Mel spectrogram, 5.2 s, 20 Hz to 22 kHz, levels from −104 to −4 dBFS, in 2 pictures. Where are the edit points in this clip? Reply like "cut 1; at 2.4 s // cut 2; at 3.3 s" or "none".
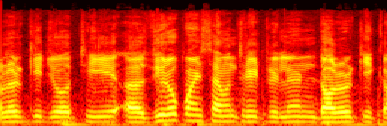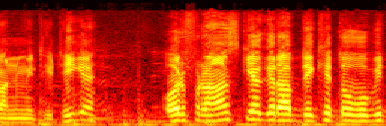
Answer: none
